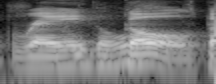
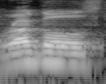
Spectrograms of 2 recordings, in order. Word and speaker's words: Roegels: Regals. – But it's spelled R-O-E-G-E-L-S. They get Ruggles, they get Rogals, they get pretty much anything but Regals when someone tries to pronounce their name. – Kreitz, which is often pronounced Cruz. Kreitz and Lockhart. – K-R-E-U-Z, Kreitz.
